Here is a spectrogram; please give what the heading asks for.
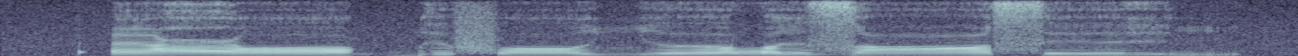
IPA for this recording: ʔæʕɒː ɡ͡bɪfɒːʎəː lˠizɑː sɪːɦḭ

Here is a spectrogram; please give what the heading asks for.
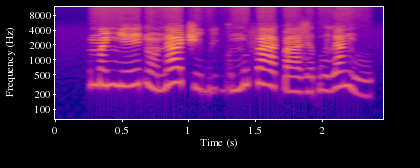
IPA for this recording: mã˧ɲeː˨˦ ɗɔ̃˨naː˦t͡ʃi˨bi˨ ɡu˨mu˦faː˦˨ k͡paː˨zə˨ɓu˨ la˦ŋu˨

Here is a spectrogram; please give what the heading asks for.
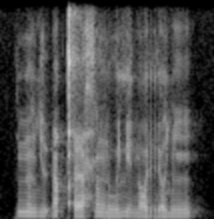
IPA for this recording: nũʎɨʔɛ̃ qʼiħũ ɾu lʲenɔrʲɔʎĩ

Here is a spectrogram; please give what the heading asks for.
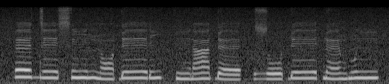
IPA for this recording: ɛ˦de˧sĩ˧ nɔ̃˨ɗeː˦ɾi˦ kĩ˨ɾã˦ɗɛ˨ | zo˨ɗeː˦ ɗɛ̃˨˦ɡʷĩ˦

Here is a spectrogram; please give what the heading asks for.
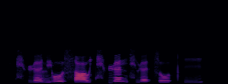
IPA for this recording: t͡ɕʰɥɛ˨˩ljo˥˩ʊ̯sɑ˧˥ʊ̯t͡ɕʰɥɛ˥˩n ɕɥɛ˨˩t͡so˥˩ʊ̯t̪ʰi˧˥

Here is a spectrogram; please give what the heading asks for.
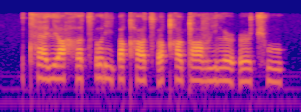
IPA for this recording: tʰæ˨lʲɑ˨ hʌ˨t͡sʼʊ˦˨ɾi˨ ʔʊ˨qʰə˞˨t͡sʼu˨qʰʌ˨ ʈɑ˨vi˨ lə˞˨ʔə˞˨t͡ʃʰu˨

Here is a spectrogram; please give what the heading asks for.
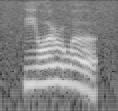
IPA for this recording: joɭwɵ

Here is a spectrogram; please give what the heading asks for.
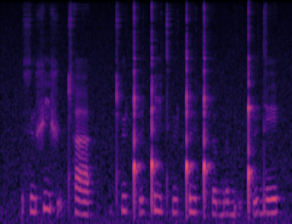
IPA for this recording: sʉʃiʃṵ cʰa | cʰʉǃʼɨǃitʰʉ ǃɨǃʰɵ bɵbṵǃʼʉ de

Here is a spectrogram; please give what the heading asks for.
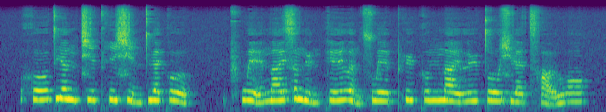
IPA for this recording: xo˧˥ʊ̯t̪jɛ˥˩n t͡ɕi˧˥t̪ʰi˧˥ ɕḭ˨˩n t̪ɥɛ˥˧ko˥˩ʊ̯ | ʈ͡ʂʰwḛ˨˩ɪ̯n̪a˧˥ɪ̯sə˥˩ny̰˨˩n ke˧˥ɪ̯ lə̰˨˩nswe˥˧ɪ̯ pʰy˥˩kʊ˥ŋn̪a˥˩ɪ̯ ly˥ t̪o˥ʊ̯ ɕɥɛ˧˥t͡sʰɑ̰˨˩ʊ̯lwɔ˥

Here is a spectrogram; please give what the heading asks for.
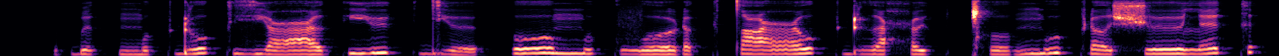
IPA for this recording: ɓøkŋ͡mokɖokzʲø ʕək jykdʲø | omuk vo ɽʌktˤyʕokɖʱə ħykǀʰoŋ͡mukɽʌ ʃølɛk

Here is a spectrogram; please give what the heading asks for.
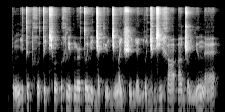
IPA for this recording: pʊ˩ŋi˧˥tɪ˥p xʊ˩˧tɪ˧t͡ɕʰʊ˧˥ ʔʊ˥xlʲɛ˧˥pn̪ə˞˧˥ tʊ˧˥lʲə˩˧ ɟɑ˧kʲə˞˩˧ ɟə˩˧n̪ɑ˧˥ʎ ʃə˩˧ʎɑ˩ ʎɔ˩˧ɟʊ˧d͡ʑi˧˥ xɑ˧˥ ʔɑ˧˥ɖ͡ʐɔ˩ʎlʲu˥ n̪æ˩˧

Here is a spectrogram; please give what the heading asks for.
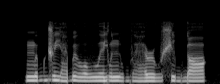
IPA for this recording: møb d͡ʒyjæ̤ɓø βoβuɪ̯ju nṳbʱæ̤ɹṳʃib ɠɑ

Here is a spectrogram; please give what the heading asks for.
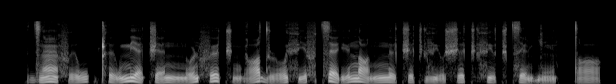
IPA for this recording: d͡zæ̃˧˥˧fɘ˩˥w | ʈʰɘ˧˩˧wmʲæ˥˩t͡ʃɛ˧˩˧ nːo˩˥ɳfø˧˥˧t͡ʃŋɡɑ˩˥ dɹo˩˥fʲɛ˩˥f t͡sɛ˥˩ɾʲø˩˥nɑ˥˩ nːɘ˥˩t͡ʃɘ˥˩t͡ʃvʲo˧˩˧ ʃɘ˧˥˧t͡ʃfʲo˥˩t͡ʃt͡se˥˩ɳ ɡʲẽ˧˩˧ tːɑ˧˥˧

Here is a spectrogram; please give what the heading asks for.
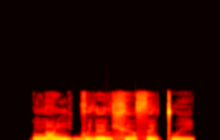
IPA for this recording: ŋɑ˦ŋi˦ ɡu˦lʲɔ˨lʲxʲɔ˨sə˦lʲ tʷi˦

